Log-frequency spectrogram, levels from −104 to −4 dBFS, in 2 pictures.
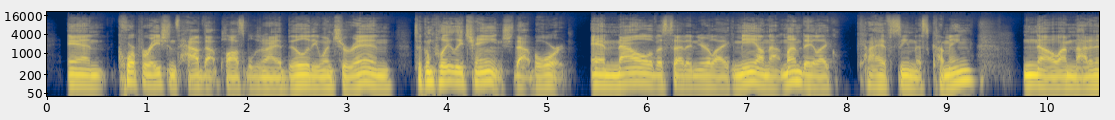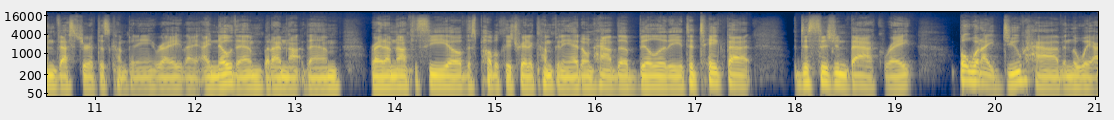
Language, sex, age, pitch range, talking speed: English, male, 30-49, 90-105 Hz, 230 wpm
